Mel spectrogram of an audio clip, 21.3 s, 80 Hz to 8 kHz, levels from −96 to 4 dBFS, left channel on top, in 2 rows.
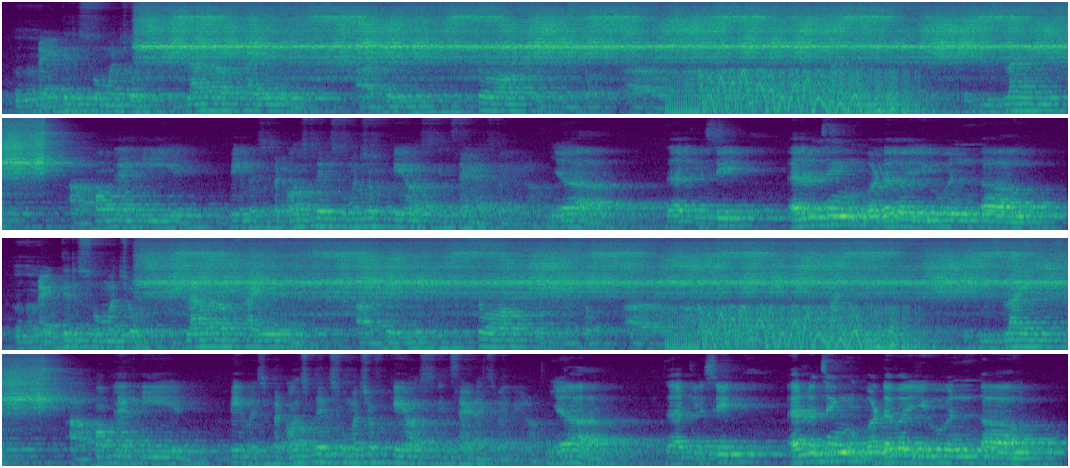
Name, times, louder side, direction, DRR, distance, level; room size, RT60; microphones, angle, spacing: voice 1, 0.4-3.0 3.5-7.2 7.5-7.8 8.2-9.1 9.6-10.8 11.3-12.7 12.9-16.1, right 1 dB, 70° right, -1 dB, 3.3 m, -38 dB
sound 1, 1.3-11.1, left 5 dB, 35° left, 2.0 m, -27 dB
Scratching (performance technique), 6.6-9.2, left 1 dB, 5° left, 0.6 m, -35 dB
voice 2, 16.1-16.7 17.3-18.0 18.5-20.9, right 1 dB, 90° right, 0 dB, 2.7 m, -29 dB
22.5 x 18.0 x 2.5 m, 2.6 s
head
